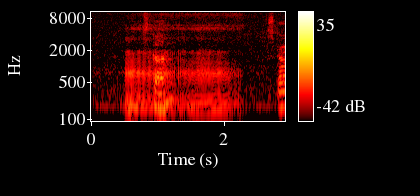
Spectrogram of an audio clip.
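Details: Shih Tzu dog snoring loudly in sleep: a drawn-out, vibrating, groaning snore-like breath with a slight whine over quiet room noise.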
